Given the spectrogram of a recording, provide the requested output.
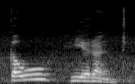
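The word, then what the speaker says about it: coherent: और यहाँ पर जो स्ट्रेस हमें देना है वो एक बार फिर से ह वाली साउंड पर देना है दोस्तों।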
